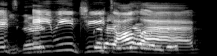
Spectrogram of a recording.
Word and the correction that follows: amygdala: Amy G. Dalla. So, Amygdala? – Amygdala!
